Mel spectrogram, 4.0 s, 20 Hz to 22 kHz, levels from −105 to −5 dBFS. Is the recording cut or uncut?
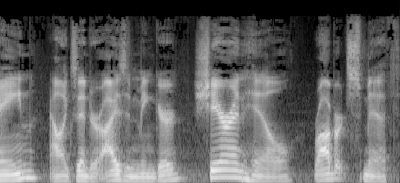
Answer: uncut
